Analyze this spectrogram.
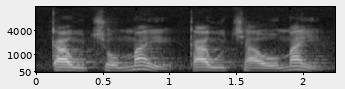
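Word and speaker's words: καυχάομαι: Fíjese que la palabra que dice, se traduce como gloriarse, es la palabra, ¿cómo se pronuncia, hermano? Cauchaomai. Así es la fonética, cauchaomai.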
